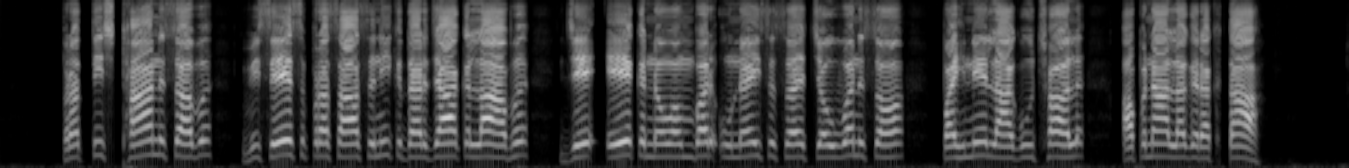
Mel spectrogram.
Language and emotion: Maithili, neutral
